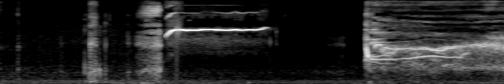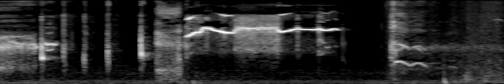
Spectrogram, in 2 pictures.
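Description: A person's high-pitched shrieks as a cat swats and grabs at their arm. There are three cries: a steady shrill squeal, then a lower, rougher scream, then a wavering shrill squeal.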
